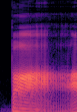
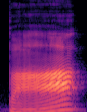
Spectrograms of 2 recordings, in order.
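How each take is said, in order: First: "ba" dipping low, then up; low falling-rising "ba"; third tone. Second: "ba" rising steadily, louder; second tone. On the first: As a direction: drop "ba" to the bottom and turn upward. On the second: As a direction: drive "ba" upward with no dip. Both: Shown as a demonstration. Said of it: "second tone and third tone".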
